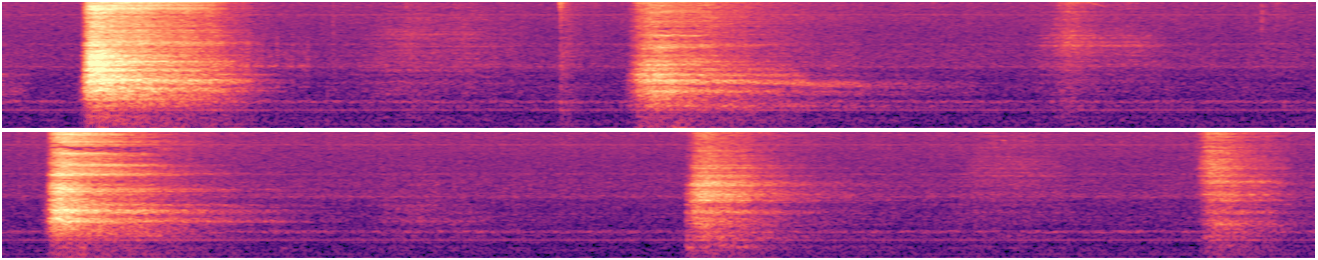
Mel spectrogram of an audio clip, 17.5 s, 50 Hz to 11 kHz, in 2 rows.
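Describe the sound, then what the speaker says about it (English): Five slow, deep breaths come close to the microphone, each a soft breathy rush a few seconds apart, separated by near silence, with no talking. "we could take those 5 breaths together."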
